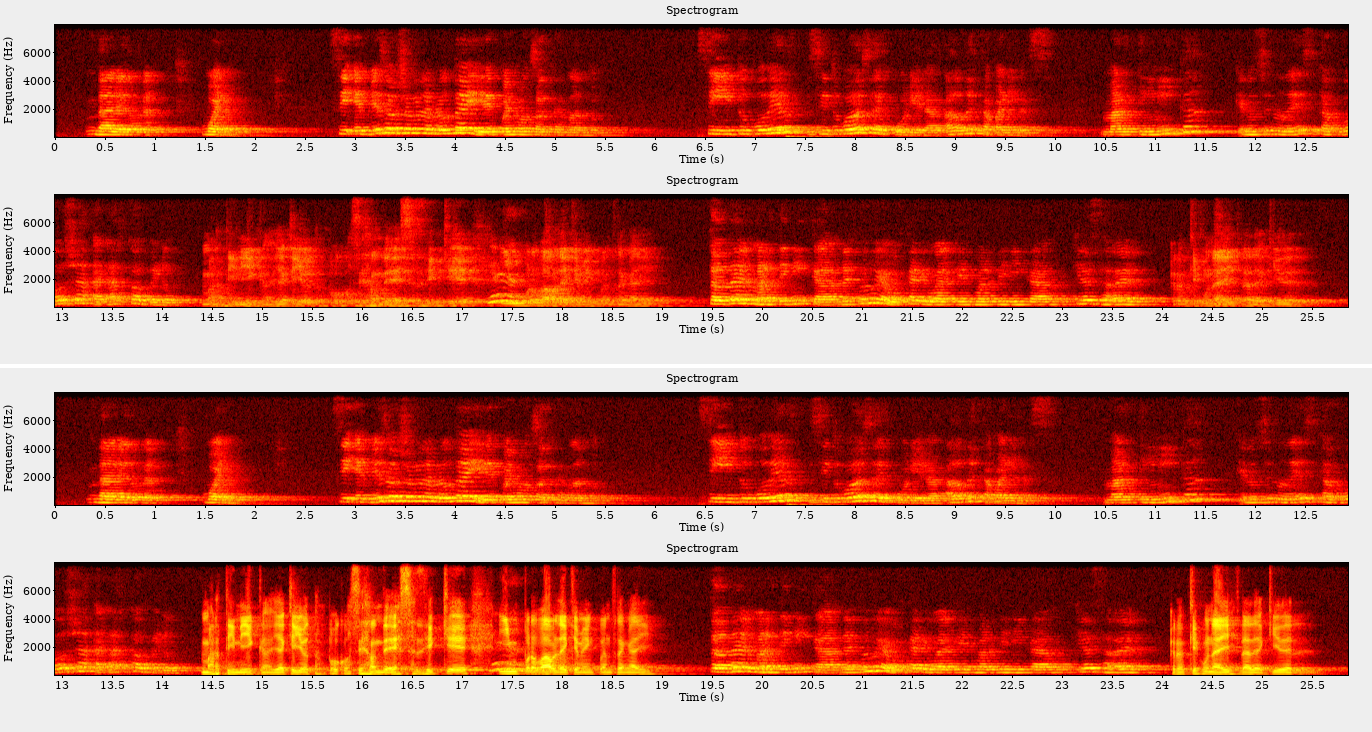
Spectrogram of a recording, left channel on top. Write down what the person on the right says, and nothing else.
Martinica, ya que yo tampoco <laughs> sé dónde es, así que
improbable que me encuentren ahí.
Creo que es una isla de aquí del,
